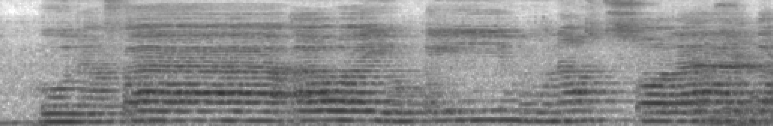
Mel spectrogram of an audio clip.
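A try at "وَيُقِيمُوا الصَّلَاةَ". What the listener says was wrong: Gak ada nunnya. Gak ada nunnya. Wa yuqimus.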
